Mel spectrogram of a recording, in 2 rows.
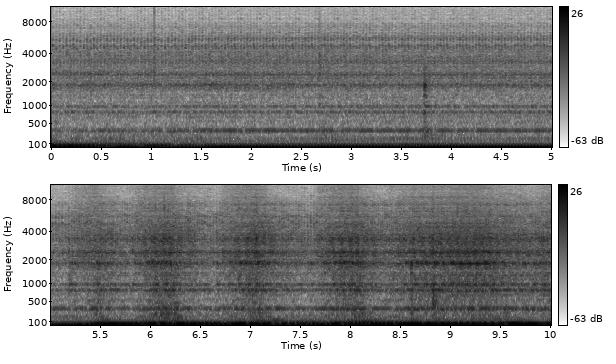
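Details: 2009 Jeep Grand Cherokee WK 3.0 CRD diesel, Quadra-Trac II, GoPro on skid plate: steady low drone then sharp clicks and clunks about once a second on load change, play somewhere in driveline; driveshafts OK, front diff bushes and transfer case oil done; cause not found.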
